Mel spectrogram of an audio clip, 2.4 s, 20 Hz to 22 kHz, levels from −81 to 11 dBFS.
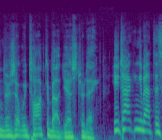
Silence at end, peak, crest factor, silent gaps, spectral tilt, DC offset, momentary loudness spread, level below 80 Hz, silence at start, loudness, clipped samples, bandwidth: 0 s; -6 dBFS; 14 dB; none; -5 dB/octave; under 0.1%; 4 LU; -30 dBFS; 0 s; -20 LUFS; under 0.1%; 15.5 kHz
